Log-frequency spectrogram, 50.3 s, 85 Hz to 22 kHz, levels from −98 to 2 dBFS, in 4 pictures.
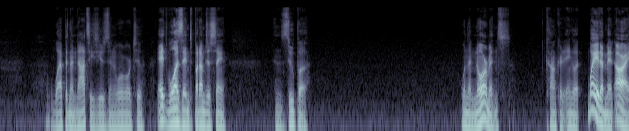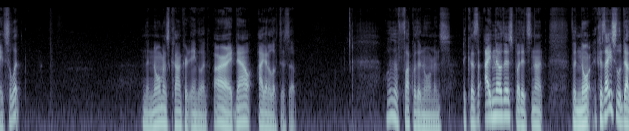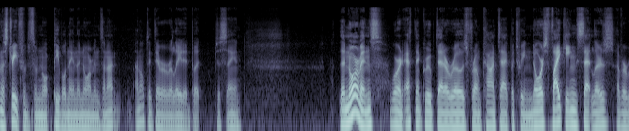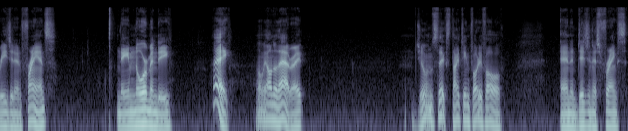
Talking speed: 140 wpm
